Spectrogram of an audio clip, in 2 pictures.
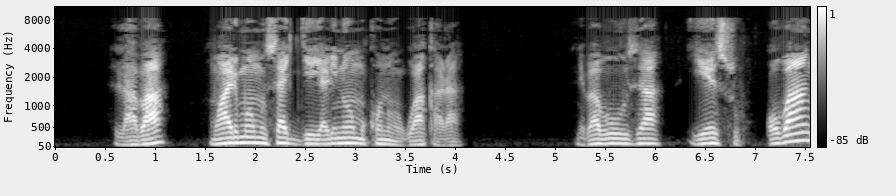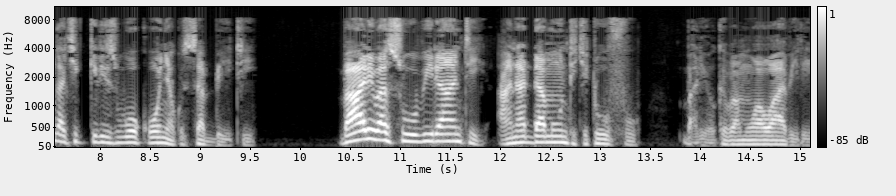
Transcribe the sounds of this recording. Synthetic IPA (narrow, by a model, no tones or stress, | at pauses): la̰βa | mwaːlimo̞ːmusaɟːe̞jalino̞ːmuko̞no̞ːɡwaːka̰la̰ | neβaβuːza | je̞su | oβaːŋɡacicːiɾiziβwo̞ːkuwoɲakusabːḭːtʰi | βaːliβasuβiɾaːntianadːamunticituːfu | βa̰ljo̞̰ːke̞βamuwawaːβḭɾḭ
